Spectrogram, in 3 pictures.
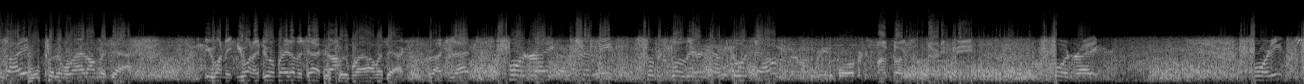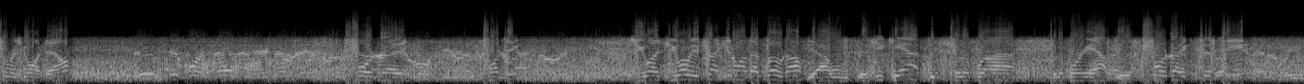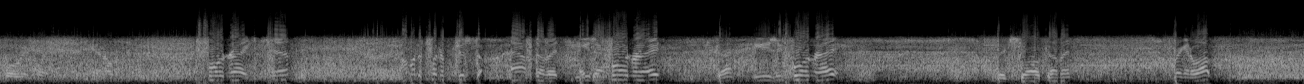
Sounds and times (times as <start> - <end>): Speech: 0.0 - 1.4, 2.0 - 9.8, 10.4 - 11.0, 12.4 - 13.8, 14.4 - 18.8, 19.4 - 27.3, 28.0 - 29.0, 30.1 - 34.5, 36.0 - 36.8, 37.8 - 38.2
Sailboat, sailing ship: 0.0 - 39.1.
